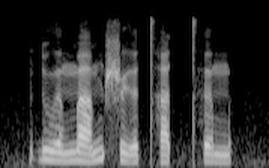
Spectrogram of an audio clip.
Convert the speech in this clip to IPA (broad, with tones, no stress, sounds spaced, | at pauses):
ɗ u˨˩ ə̯ m a˨˩˦ m ʂ ɨ˨˩˨ ə̯ t̪ʰ a˨˩ t̚ t̪ʰ ə˨˩ m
